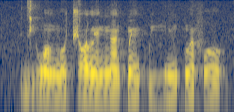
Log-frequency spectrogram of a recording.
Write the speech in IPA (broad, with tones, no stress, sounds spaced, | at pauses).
d i˦ w ɔ̃˨ ŋ o˦ t͡ʃ ɔ˧ l ɛ̃˧ ŋ ã˨˦ k͡p ɛ̃˨ k͡p iː˨ ɾ ĩ˦ kʷ ã˧ f o˦˨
